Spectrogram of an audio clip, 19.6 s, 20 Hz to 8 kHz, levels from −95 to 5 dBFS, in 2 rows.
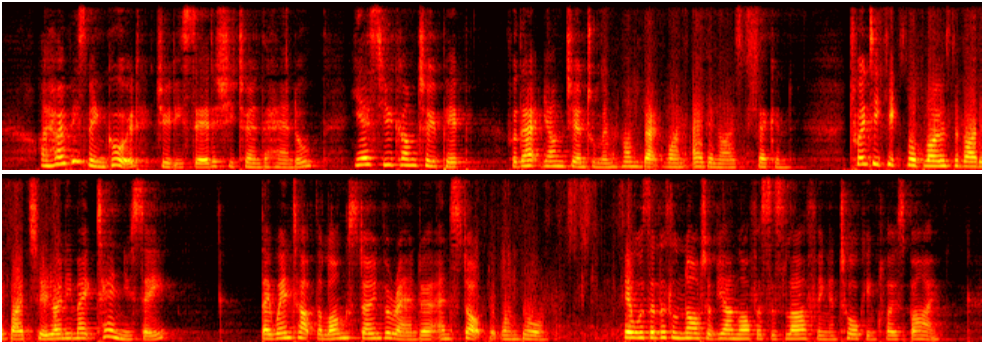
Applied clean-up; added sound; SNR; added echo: neural separator model SepFormer DNS4.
